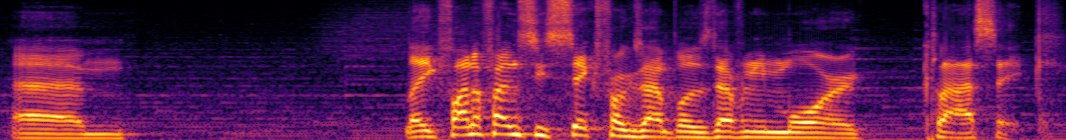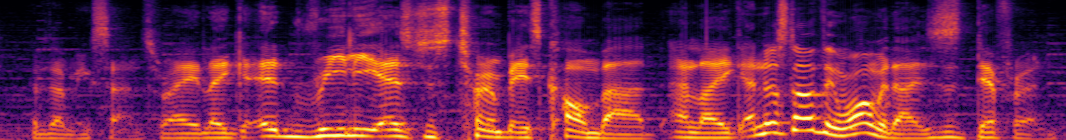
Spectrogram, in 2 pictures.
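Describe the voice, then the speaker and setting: A man's voice: mid-range voice, sing-song, brisk, a bit bright, soft background music. Laid-back Dutch man streaming. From Netherlands. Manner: chatty, laughs often, stumbling restarts, swears casually. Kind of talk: casual live-stream chat reading chat.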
